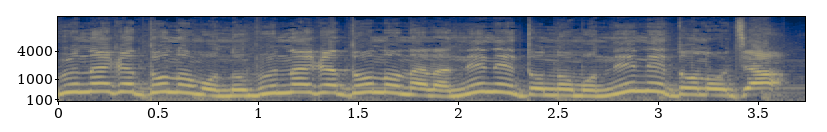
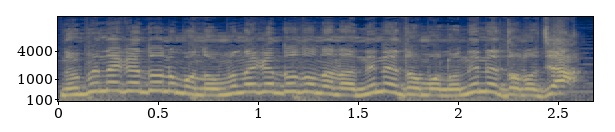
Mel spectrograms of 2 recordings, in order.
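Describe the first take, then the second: First: It is said at a slower pace. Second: It is said at a faster pace.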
